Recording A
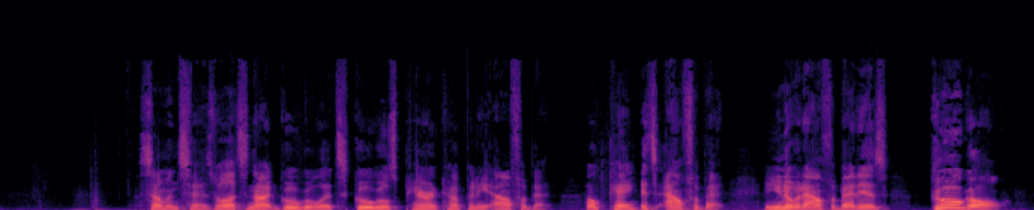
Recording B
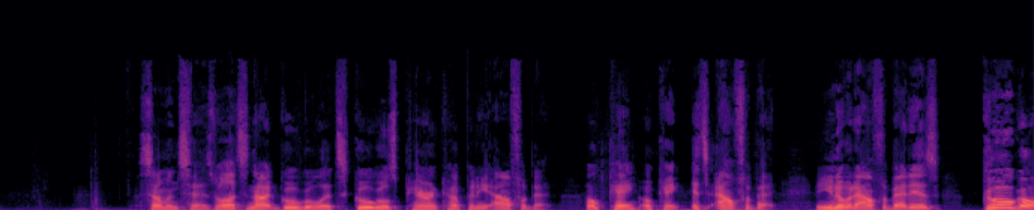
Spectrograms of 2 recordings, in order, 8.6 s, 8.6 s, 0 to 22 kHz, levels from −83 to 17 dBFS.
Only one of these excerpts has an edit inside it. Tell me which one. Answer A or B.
A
